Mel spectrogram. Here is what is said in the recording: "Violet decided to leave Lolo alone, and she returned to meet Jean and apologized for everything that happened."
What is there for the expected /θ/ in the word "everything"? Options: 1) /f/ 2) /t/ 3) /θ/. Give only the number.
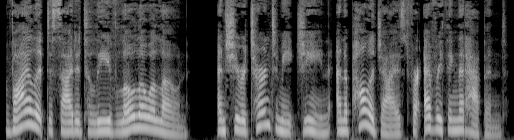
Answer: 3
